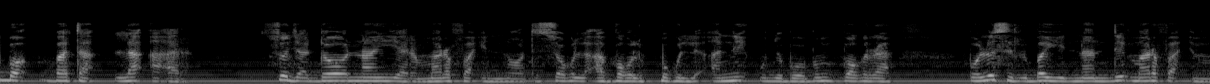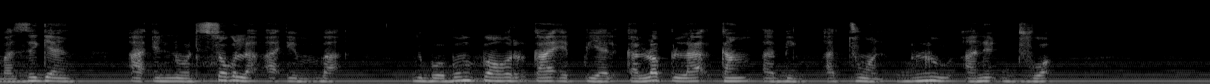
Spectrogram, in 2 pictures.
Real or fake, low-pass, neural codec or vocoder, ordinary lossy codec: real; 7.2 kHz; none; MP3, 32 kbps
